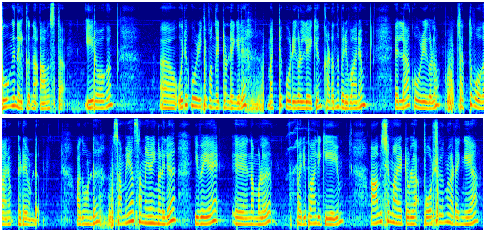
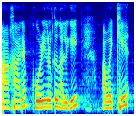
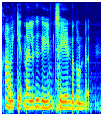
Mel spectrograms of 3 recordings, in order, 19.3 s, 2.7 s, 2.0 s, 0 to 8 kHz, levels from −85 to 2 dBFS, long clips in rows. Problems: low volume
